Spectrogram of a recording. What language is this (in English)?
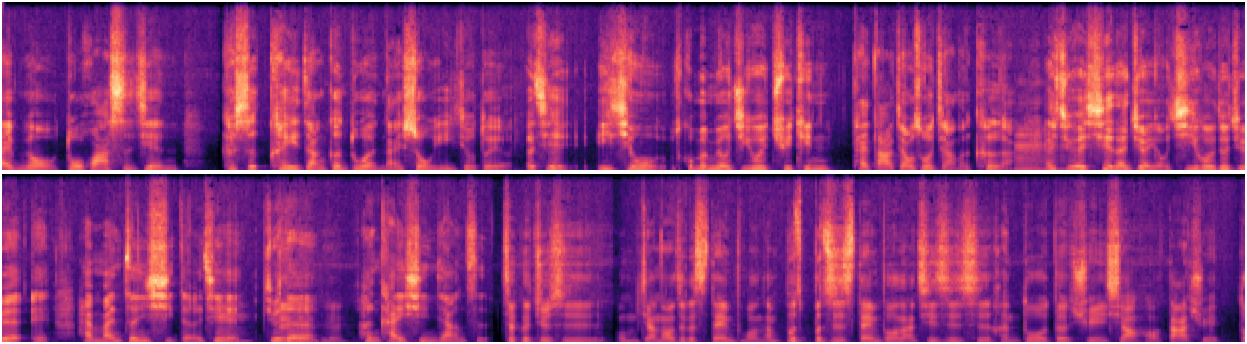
Chinese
